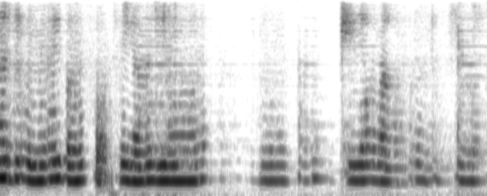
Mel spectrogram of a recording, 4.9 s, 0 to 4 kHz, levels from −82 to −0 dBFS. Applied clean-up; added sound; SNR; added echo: neural mask model DeepFilterNet 3.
